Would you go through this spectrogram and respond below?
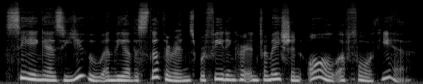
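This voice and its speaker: A woman reader acts out a young witch professor in an audiobook. She is self-assured and prim, cheerful yet firm, speaking in a raised, animated pitch with a dry sound. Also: fairly quick, no echo, lightly acted. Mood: indignant.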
